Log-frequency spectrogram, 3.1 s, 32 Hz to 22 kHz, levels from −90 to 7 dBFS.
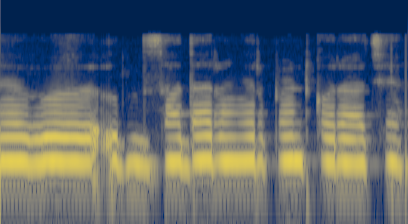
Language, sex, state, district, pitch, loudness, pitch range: Bengali, female, West Bengal, Jalpaiguri, 200 Hz, -13 LUFS, 195-205 Hz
